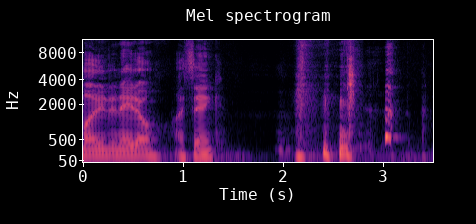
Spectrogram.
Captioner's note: laugh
